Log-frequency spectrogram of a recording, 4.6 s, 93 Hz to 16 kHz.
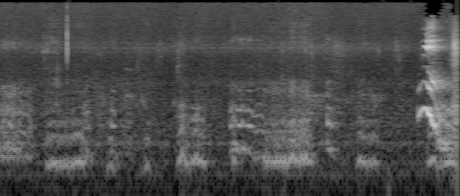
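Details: Golden Retriever pups aged 16 days, barking, growling and howling as they wiggle around: a run of low rough grumbling growls in short pulses, ending in a loud high squealing yelp.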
